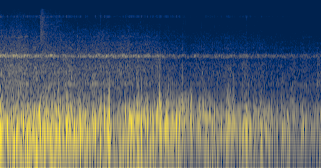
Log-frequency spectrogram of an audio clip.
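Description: A steady low rumble with a thin, steady high whine above it, dying away toward the end.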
